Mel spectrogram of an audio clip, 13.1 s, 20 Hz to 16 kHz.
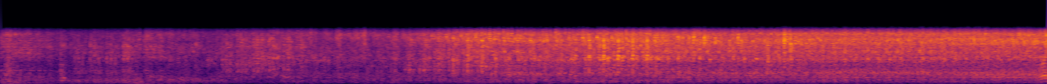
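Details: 1990 Honda Accord LX petrol engine with new standard bearings idling with a steady knock about three a second, growing louder; owner suspects rod knock or wrist pin, possibly skipped belt tooth, unconfirmed.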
